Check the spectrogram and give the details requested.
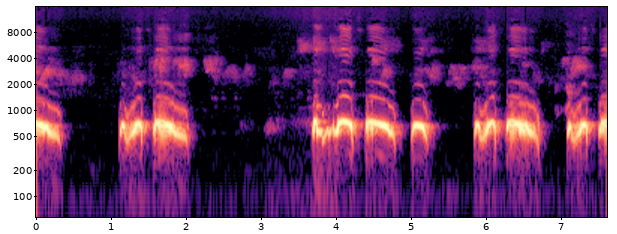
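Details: Spotted dove cooing in calling, coo and urging styles used to stimulate other captive males; no background noise. Two-part mellow coos, short note then drawn-out falling one, with a pause mid-clip before five more phrases.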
